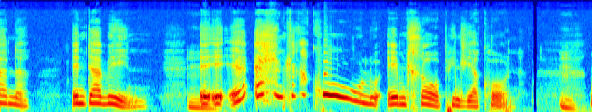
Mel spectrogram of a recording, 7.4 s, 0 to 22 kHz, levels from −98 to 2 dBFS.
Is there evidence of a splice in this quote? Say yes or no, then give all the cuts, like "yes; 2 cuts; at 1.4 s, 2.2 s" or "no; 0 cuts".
no; 0 cuts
